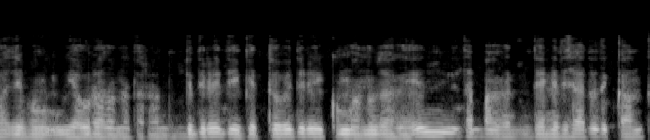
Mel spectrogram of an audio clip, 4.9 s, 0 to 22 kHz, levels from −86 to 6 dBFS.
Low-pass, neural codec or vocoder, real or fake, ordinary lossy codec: none; codec, 16 kHz, 8 kbps, FreqCodec, smaller model; fake; none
